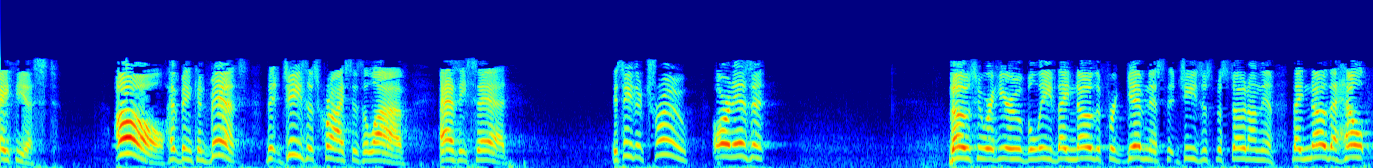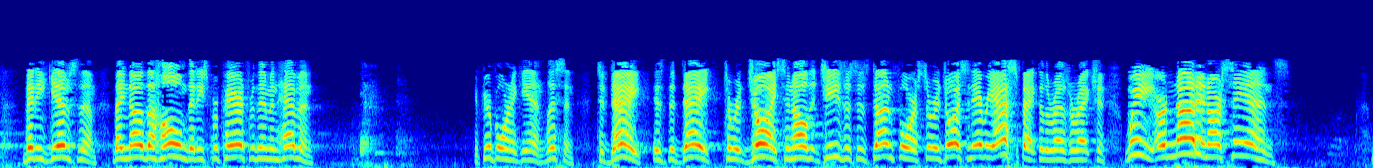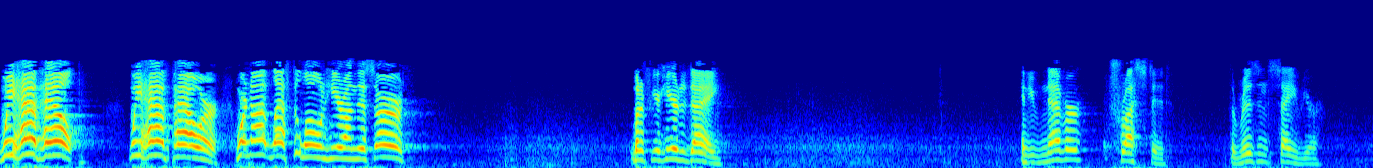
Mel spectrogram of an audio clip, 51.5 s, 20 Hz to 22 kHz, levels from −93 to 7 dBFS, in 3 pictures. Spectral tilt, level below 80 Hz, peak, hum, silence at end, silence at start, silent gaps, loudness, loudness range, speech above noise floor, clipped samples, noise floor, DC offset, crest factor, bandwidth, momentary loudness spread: -5.5 dB/octave; -56 dBFS; 0 dBFS; none; 0.95 s; 0 s; none; -21 LUFS; 14 LU; 49 dB; under 0.1%; -71 dBFS; under 0.1%; 24 dB; 5.4 kHz; 17 LU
